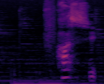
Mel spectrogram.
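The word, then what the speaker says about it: 箸: it means chopsticks but if you say hashi it means bridge let's hear the difference again hashi chopsticks hashi bridge in japanese each syllable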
